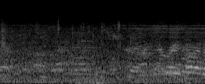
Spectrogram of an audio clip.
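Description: Indistinct chatter of several people's voices, growing louder near the end.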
